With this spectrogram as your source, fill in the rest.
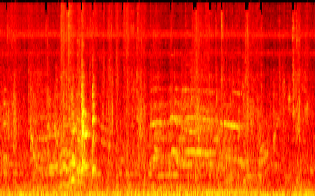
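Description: Gamefowl roosters of sweater and McLean Hatch breeds crow outdoors, a couple of strained crows rising over a constant low background hum, with someone talking faintly.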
